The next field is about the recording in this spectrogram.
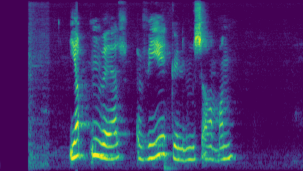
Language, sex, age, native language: Icelandic, male, 8, Icelandic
